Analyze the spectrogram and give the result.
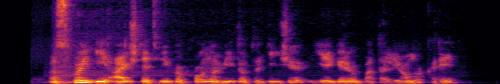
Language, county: Lithuanian, Vilnius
